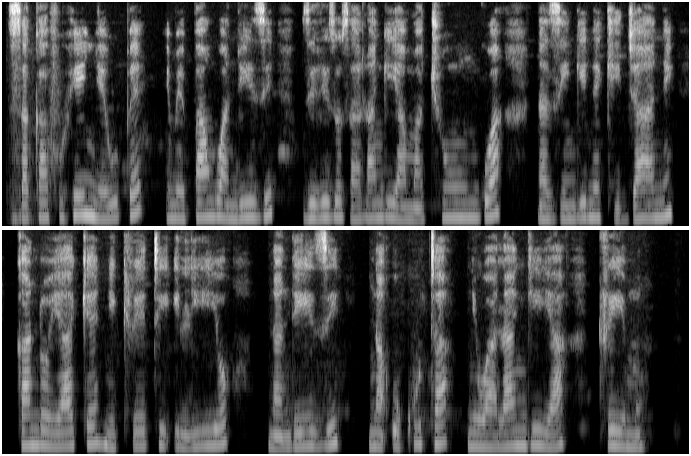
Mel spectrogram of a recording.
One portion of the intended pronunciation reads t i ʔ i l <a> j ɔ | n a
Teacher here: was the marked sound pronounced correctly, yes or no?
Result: no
